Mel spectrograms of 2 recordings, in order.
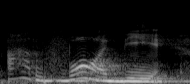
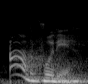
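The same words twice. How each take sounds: First: Arvore said with stress on the VOR, not the AR; "arvore" as a verb, stress on the second syllable; arvore without accent. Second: "árvore" slow, stress on the first syllable ÁR; "árvore" said slowly, first syllable stressed; árvore with accent. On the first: Teacher to class, shows "arvore" stressed on the second syllable, as a verb. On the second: Teacher to class, slowly shows "árvore" stressed on the first syllable. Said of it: "vai ficar árvore". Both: Shown as a demonstration.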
